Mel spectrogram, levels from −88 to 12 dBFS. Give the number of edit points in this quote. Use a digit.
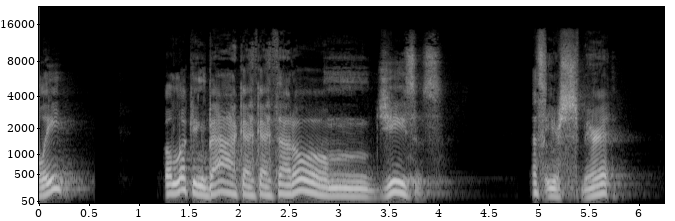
2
